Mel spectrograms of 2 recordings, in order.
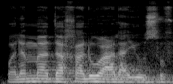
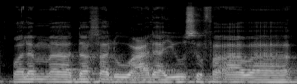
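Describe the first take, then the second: First: Said in the usual way. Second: Slow, lower, melodic tajweed chant; slow Quranic recitation. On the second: Shown as a demonstration. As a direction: recite it slowly, stretching the vowels. Quran recitation before translation.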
